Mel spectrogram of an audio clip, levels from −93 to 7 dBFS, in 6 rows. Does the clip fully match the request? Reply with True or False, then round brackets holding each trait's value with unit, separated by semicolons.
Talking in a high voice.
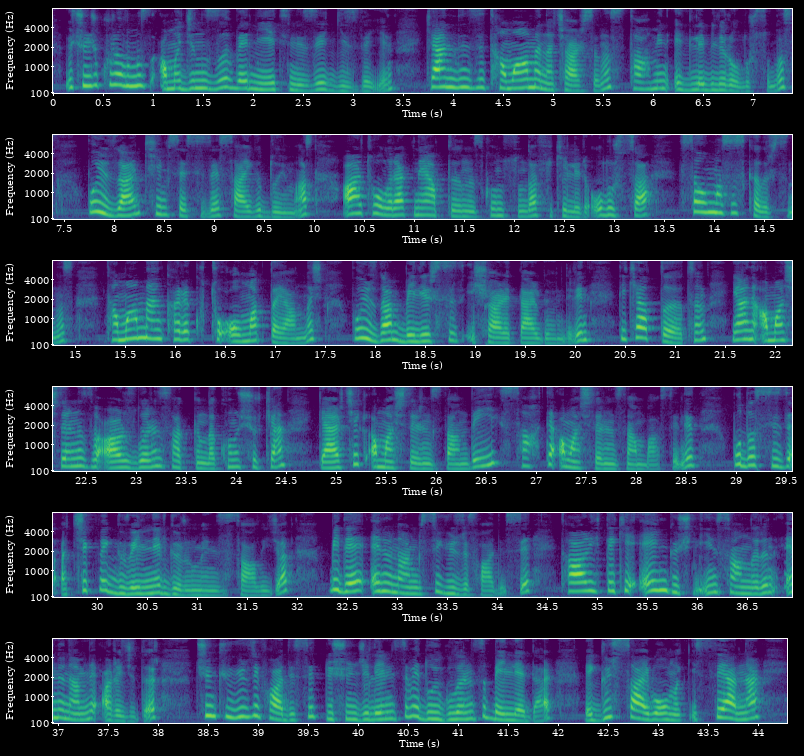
True (240 Hz)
